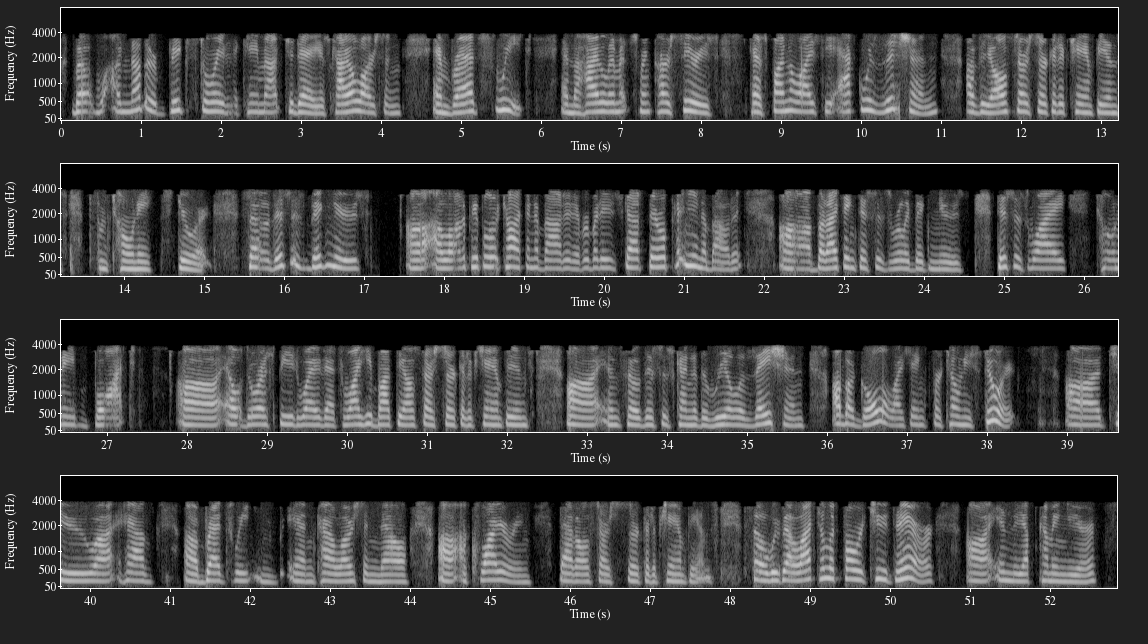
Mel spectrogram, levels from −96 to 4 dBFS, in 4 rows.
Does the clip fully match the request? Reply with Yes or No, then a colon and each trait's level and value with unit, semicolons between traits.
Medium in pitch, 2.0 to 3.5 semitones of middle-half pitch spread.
No: high, 215 Hz; average, 2.9 semitones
